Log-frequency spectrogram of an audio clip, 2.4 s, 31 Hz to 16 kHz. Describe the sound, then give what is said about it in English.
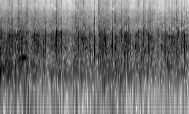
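A church gathering gives a dense round of applause, steady clapping from many hands that holds at an even, moderately loud level for the whole stretch. “We give these 9 guys a round of applause.”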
